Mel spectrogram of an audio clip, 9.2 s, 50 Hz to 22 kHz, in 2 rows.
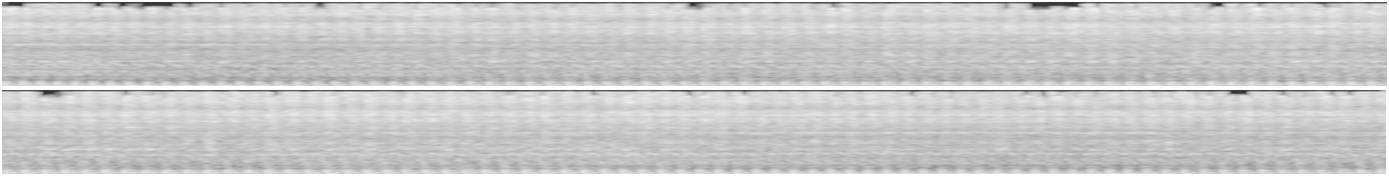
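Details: Craftsman LT2000 riding mower engine at a slow idle after the throttle linkage was straightened to allow slower idling: low, even thumping, firing steady with no misses or surges; normal idle.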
